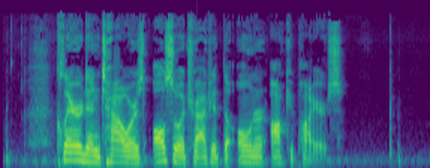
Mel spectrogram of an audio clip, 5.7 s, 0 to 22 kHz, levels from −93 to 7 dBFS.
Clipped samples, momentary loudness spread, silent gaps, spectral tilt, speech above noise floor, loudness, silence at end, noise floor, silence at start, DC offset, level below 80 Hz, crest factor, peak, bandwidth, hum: under 0.1%; 11 LU; none; -4 dB/octave; 46 dB; -16 LUFS; 1.2 s; -62 dBFS; 0.05 s; under 0.1%; -54 dBFS; 18 dB; 0 dBFS; 16.5 kHz; none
